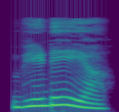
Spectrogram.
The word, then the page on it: ಬಿಡೆಯ: biḍeya; kannada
